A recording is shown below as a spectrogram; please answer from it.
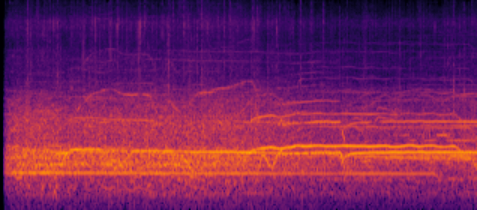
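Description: A large concert crowd cheering and whooping, with several long held shouts standing out above the steady roar.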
